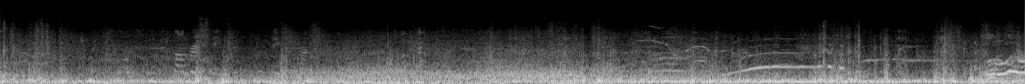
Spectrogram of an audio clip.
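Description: Roller coaster train rumbling steadily along its steel track, heard from on board. Riders shout and yell over it, with one long held yell a little past the middle and more shouts near the end.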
